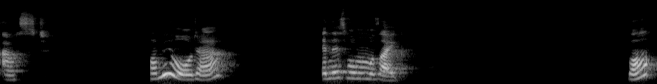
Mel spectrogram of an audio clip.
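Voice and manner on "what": usual speaking voice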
